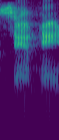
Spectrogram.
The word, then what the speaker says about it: Samhain: He's like, it's pronounced Samhain.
